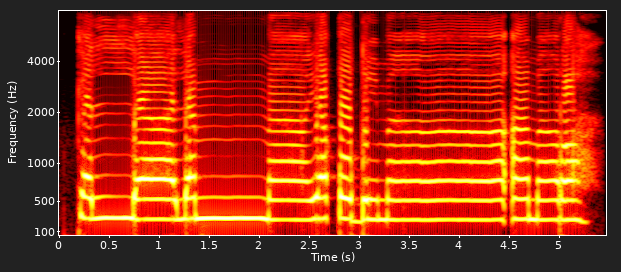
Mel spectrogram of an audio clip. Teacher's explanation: کلمت کلا میں لام کے تشدید کا دھیان رہے، 2 حرف کے برابر ہمیں حرف اللام کو پڑھنا ہے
